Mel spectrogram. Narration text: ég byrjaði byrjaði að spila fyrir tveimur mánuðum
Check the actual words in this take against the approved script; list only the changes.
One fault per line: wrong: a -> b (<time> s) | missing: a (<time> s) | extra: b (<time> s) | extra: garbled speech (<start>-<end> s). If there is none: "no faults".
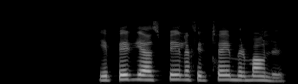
missing: byrjaði (1.5 s)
